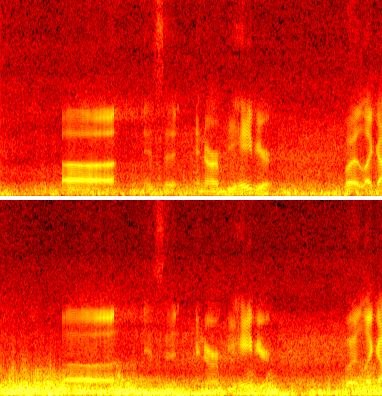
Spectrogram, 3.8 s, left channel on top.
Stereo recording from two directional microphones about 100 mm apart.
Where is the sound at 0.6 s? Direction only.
65° left (ahead or behind).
